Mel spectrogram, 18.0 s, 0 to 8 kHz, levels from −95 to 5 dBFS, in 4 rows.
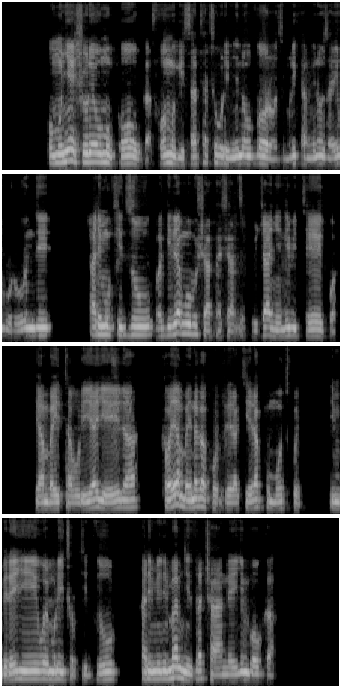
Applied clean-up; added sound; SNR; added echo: neural mask model Resemble Enhance denoiser.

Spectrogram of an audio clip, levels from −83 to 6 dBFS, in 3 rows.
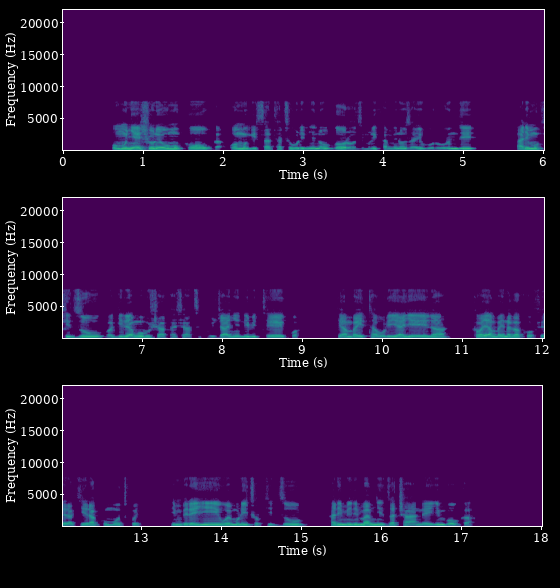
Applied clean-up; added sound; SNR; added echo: none; none; none; none.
